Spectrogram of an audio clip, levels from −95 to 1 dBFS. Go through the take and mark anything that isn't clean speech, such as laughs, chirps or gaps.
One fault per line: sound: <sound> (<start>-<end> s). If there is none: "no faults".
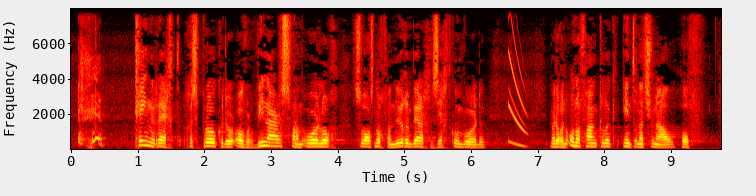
sound: sneeze (0.1-0.5 s)
sound: chirp (6.6-6.9 s)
